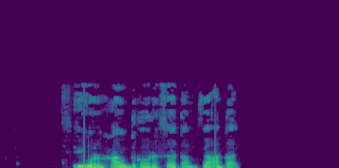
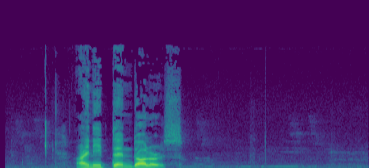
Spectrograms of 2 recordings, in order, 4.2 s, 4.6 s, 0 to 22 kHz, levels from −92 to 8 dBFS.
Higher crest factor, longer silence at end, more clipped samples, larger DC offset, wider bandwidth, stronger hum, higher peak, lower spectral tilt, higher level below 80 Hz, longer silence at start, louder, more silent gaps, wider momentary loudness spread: about the same, 20 dB vs 22 dB; second, 1.25 s vs 2.35 s; neither; neither; second, 11.5 kHz vs 16 kHz; neither; about the same, -4 dBFS vs -2 dBFS; first, -8.5 dB/octave vs -5.5 dB/octave; first, -52 dBFS vs -68 dBFS; about the same, 0.9 s vs 0.95 s; second, -22 LUFS vs -17 LUFS; neither; second, 8 LU vs 25 LU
